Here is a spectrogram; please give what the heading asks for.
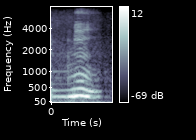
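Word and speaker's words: མིང: give you an example the word name in jonker is ming m-i-n-g but that's the written form if you want to pronounce it or say it you would usually say me there are a lot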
